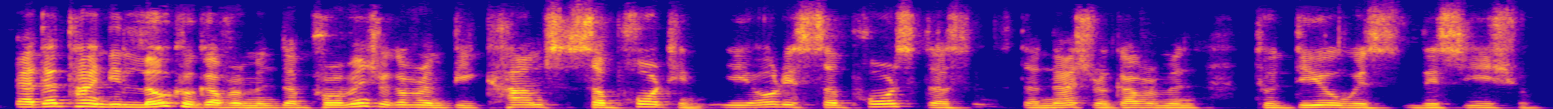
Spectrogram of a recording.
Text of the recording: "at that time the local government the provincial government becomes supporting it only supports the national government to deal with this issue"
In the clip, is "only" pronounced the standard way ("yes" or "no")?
no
